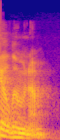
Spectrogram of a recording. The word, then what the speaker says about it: aluminum: How do you say aluminum? Aluminum. Isn't the Brits that say aluminium?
